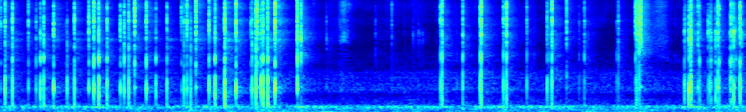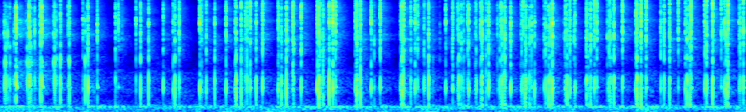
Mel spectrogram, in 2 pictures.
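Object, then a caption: Metal tea tin with lid. Long nails rapidly tap and scratch the embossed sides and lid of a hollow turquoise and purple patterned metal tea tin with a lid, held close. The sound is a dense run of bright, sharp clicks and scratchy scrapes with almost no ring, and a sparser, quieter stretch of taps in the middle.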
